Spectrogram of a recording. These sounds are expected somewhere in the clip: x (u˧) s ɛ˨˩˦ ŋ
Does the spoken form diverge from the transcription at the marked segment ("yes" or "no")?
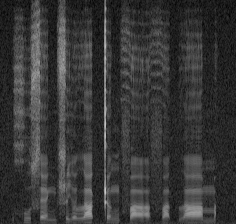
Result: no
